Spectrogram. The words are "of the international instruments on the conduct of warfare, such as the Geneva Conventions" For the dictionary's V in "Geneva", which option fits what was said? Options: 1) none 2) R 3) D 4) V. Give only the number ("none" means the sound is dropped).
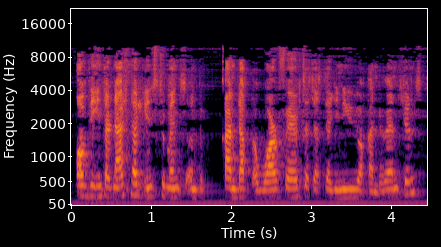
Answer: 1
